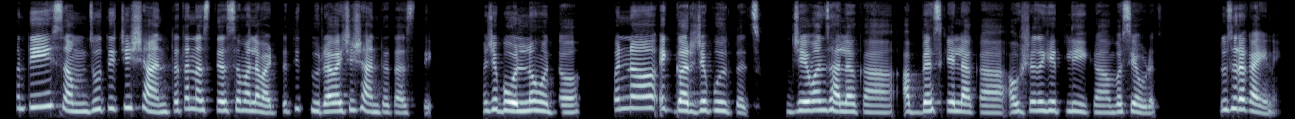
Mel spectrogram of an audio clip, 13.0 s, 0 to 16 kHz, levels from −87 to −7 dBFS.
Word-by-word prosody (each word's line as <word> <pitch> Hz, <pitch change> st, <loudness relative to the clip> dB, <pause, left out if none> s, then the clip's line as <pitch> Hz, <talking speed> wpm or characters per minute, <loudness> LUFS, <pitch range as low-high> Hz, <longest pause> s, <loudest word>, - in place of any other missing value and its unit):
पण 345 Hz, -, -8 dB
ती 390 Hz, +3 st, +6 dB
समजुतीची 315 Hz, -, -1 dB
शांतता 270 Hz, -, +1 dB
नसते 295 Hz, -3 st, 0 dB
असं 275 Hz, +2 st, +2 dB
मला 265 Hz, -2 st, +1 dB
वाटतं, 210 Hz, +3 st, -3 dB
ती 330 Hz, -, -9 dB
दुराव्याची 255 Hz, +2 st, +1 dB
शांतता 225 Hz, -4 st, -3 dB
असते 210 Hz, +1 st, -9 dB
म्हणजे 290 Hz, -7 st, -9 dB
बोलणं 265 Hz, 0 st, +5 dB
होतं, 225 Hz, -5 st, -2 dB, 0.4 s
पण 325 Hz, +3 st, -4 dB, 0.3 s
एक 315 Hz, -4 st, +1 dB
गरजेपुरतंच, 270 Hz, -, +1 dB, 0.3 s
"जेवण 275 Hz, +2 st, +3 dB
झालं 250 Hz, -4 st, +2 dB
का? 225 Hz, -1 st, -4 dB, 0.3 s
अभ्यास 260 Hz, +3 st, +1 dB
केला 260 Hz, -3 st, +2 dB
का? 210 Hz, -1 st, -4 dB
औषधं 265 Hz, +4 st, -2 dB
घेतली 260 Hz, -2 st, -3 dB
का?" 215 Hz, -1 st, -6 dB
बस 235 Hz, +1 st, +1 dB
एवढंच. 205 Hz, -4 st, -3 dB, 0.6 s
दुसरं 310 Hz, +1 st, +3 dB
काही 230 Hz, -7 st, +2 dB
नाही, -, -, -16 dB
260 Hz, 150 wpm, -23 LUFS, 235-290 Hz, 0.6 s, ती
